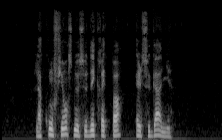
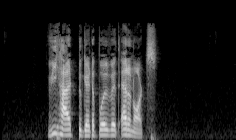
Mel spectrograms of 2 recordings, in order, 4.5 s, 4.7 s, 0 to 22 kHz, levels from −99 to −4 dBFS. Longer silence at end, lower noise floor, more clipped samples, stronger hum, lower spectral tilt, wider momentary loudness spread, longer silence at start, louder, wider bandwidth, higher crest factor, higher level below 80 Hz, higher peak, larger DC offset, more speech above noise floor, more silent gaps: second, 1.05 s vs 1.65 s; about the same, -84 dBFS vs -84 dBFS; neither; first, 50 Hz at -65 dBFS vs none; first, -6.5 dB/octave vs -4 dB/octave; about the same, 9 LU vs 10 LU; second, 0.7 s vs 0.95 s; second, -42 LUFS vs -23 LUFS; first, 16 kHz vs 11 kHz; about the same, 20 dB vs 24 dB; second, -74 dBFS vs -58 dBFS; second, -24 dBFS vs -2 dBFS; neither; second, 43 dB vs 61 dB; neither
